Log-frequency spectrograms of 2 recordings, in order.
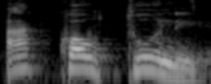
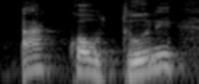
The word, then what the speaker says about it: Aqualtune: coluni é interessante que escreve se aqualtune faz coluna aqualtune mas fala se a4l A4 a pronúncia é quase 1l mudo é quase 1l mudo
